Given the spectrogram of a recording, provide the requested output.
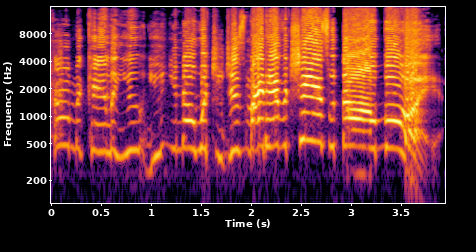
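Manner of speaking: very high, sing-song teasing; high teasing gossip voice; teasing falsetto. Retold or imitated. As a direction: coo it like a gossiping friend. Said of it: "So I was like".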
